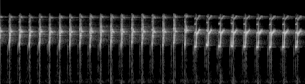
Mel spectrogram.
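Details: Rapid ngekek chatter of a fighter lovebird, used to goad a rival bird: a steady stream of quick, sharp, high-pitched notes, about eight per second, without a break.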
